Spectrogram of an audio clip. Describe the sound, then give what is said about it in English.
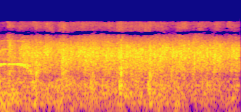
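Steady, dense audience applause fills the whole stretch, a continuous wash of many hands clapping at an even level with no voices standing out. “Some of you clap, some of you just go, huh?”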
